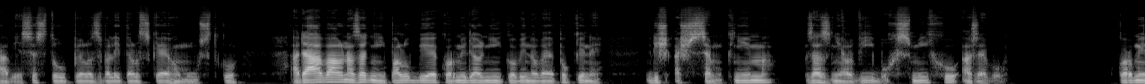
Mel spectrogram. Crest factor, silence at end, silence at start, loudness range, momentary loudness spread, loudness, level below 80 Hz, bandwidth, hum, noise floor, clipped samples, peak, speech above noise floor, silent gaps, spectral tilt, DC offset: 24 dB; 0 s; 0 s; 6 LU; 11 LU; -24 LUFS; -40 dBFS; 16 kHz; none; -88 dBFS; under 0.1%; 0 dBFS; 64 dB; none; -5 dB/octave; under 0.1%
